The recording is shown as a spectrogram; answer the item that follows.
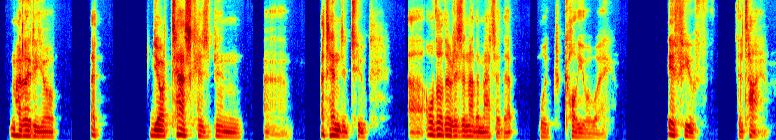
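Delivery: hushed low tone. Briar steps over to Lady Marcia and speaks to her in a very low whisper. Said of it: "in a very low tone, just sort of whisper".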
